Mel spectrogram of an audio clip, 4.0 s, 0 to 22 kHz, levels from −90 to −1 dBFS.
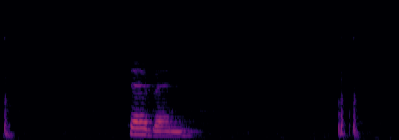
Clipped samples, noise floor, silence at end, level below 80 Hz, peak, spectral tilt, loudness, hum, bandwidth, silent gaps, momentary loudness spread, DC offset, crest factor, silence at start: under 0.1%; -89 dBFS; 0.4 s; under -90 dBFS; -40 dBFS; -6.5 dB/octave; -56 LUFS; none; 7 kHz; none; 15 LU; under 0.1%; 22 dB; 0.05 s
